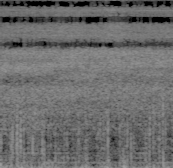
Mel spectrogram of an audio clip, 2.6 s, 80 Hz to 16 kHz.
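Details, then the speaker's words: 8-inch Better Homes and Gardens metal table fan, remade, running on high speed while oscillating: steady airy rush with a low rumble and no rubbing or rattling. Normal, smooth running. "now it's also making a really nice sound too oscillation once again yeah that's powerful"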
